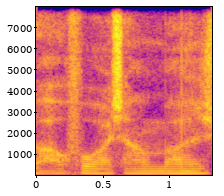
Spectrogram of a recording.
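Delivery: mimicked whisper. Retelling how a homeless man walked up to them, imitating a man's whisper. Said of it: "he's like whispering, going".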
